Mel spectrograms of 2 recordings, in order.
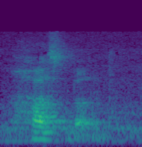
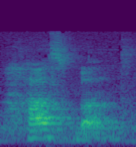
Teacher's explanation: La u inglesa es algo intermedio entre una a y una e.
